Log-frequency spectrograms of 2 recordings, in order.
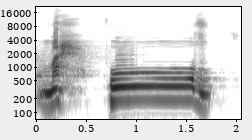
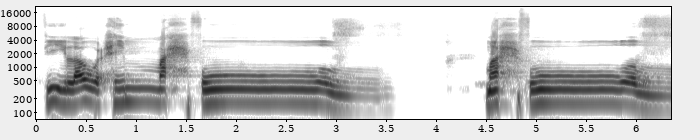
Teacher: Dho rokhwah. Rokhwah. Maka dialirkan terus.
